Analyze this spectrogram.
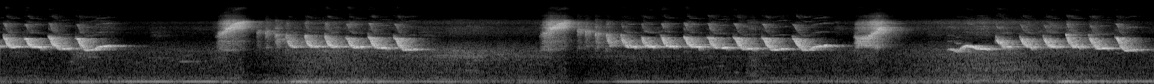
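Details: Male common iora in full song, used to train cage birds: fast series of sweet descending chirps in bursts, separated by short harsh buzzy notes, with quiet pauses between phrases.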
